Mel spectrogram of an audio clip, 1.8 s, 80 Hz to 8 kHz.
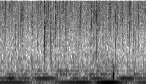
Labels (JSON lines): {"label": "biophony, midshipman", "recorder": "SoundTrap 500"}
